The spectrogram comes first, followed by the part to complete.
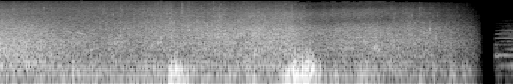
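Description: Small waves washing onto a sandy beach in a steady rush of surf, with two low gusts of wind buffeting the microphone about midway.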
